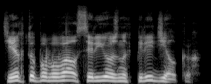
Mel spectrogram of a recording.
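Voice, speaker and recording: A man voicing a gruff, hardened soldier captain who talks in curt, grim lines. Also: on the high side, steady tone, quick pace, no echo, studio quality, voice pushed up, lightly acted. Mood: weary.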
